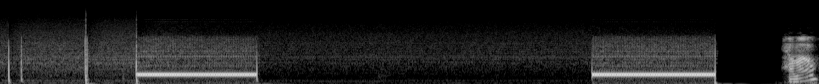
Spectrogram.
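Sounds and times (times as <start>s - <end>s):
telephone ringback tones: 1.4s - 2.6s, 5.9s - 7.2s.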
